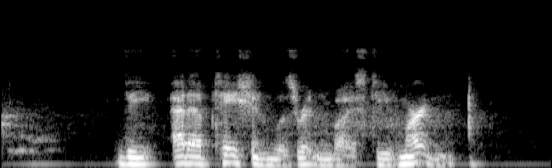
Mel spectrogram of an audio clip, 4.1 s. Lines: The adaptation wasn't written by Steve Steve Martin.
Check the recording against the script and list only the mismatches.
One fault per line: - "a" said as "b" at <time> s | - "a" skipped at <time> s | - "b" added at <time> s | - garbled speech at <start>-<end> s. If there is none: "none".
- "wasn't" said as "was" at 2.1 s
- "Steve" skipped at 3.0 s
